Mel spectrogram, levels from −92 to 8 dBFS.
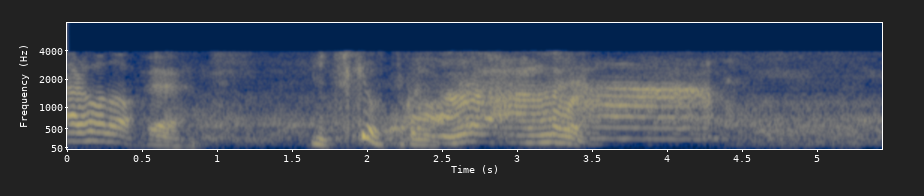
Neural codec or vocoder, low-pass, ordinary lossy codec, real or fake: codec, 16 kHz, 4 kbps, X-Codec, WavLM features, trained on Multilingual LibriSpeech; 7.2 kHz; AAC, 16 kbps; fake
